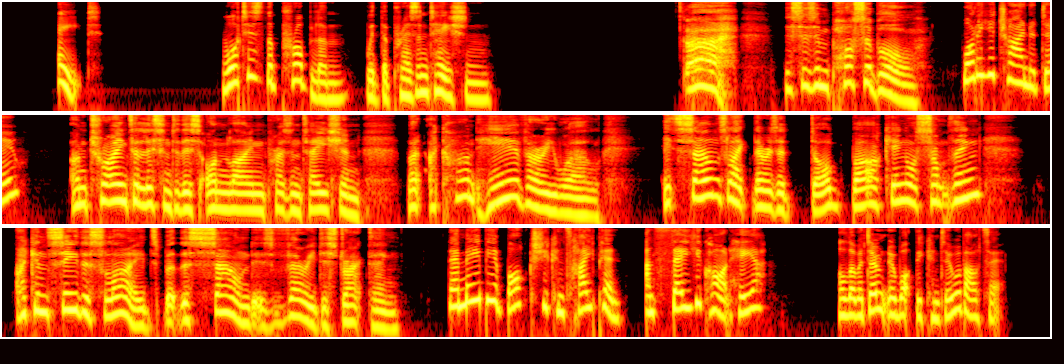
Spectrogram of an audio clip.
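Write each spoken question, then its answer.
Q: What is the problem with the presentation?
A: The sound is bad; a dog barking makes it hard to hear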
